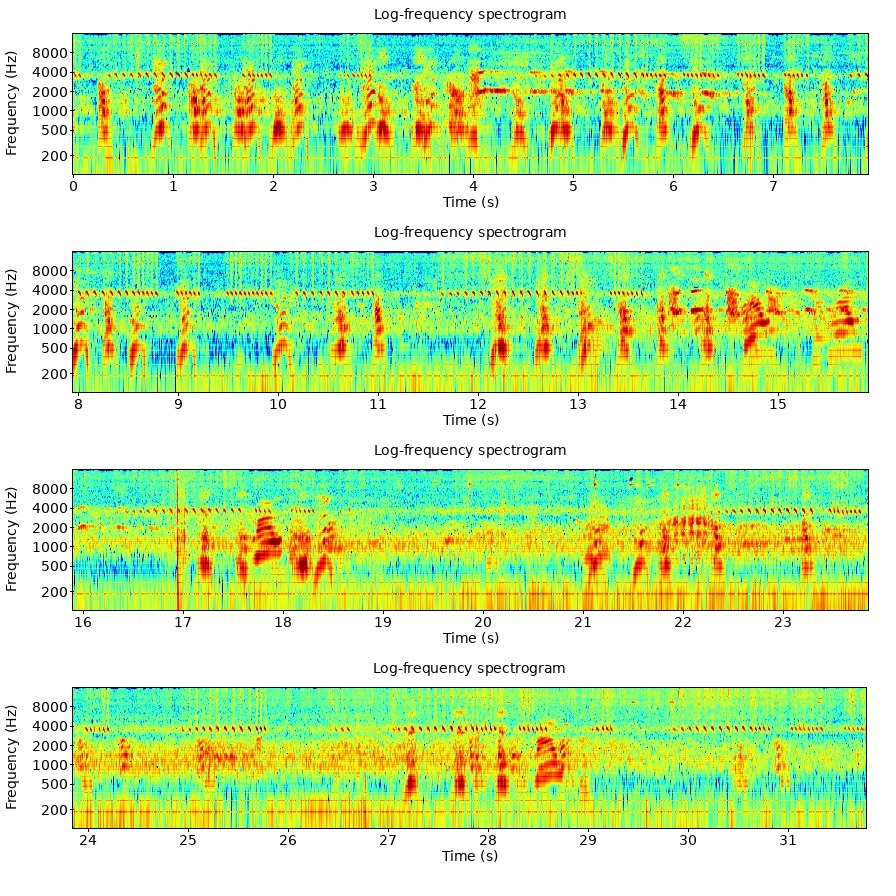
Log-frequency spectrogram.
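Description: A flock of sheep bleating, many short calls overlapping, with a high pulsing trill coming and going behind them.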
